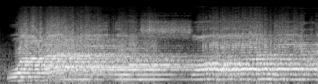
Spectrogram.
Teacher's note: Wa amilus sholihati, juga disebut mad tabi'i, panjangnya 2 harakat.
